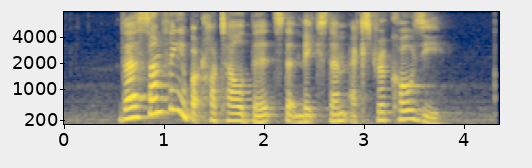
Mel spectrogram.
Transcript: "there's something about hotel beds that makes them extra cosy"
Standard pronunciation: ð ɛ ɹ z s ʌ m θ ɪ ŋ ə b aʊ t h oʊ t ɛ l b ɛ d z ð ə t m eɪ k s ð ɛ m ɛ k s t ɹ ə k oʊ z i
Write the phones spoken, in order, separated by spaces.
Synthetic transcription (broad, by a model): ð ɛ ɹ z s ʌ m θ ɪ ŋ ə b aʊ t h oʊ t ɛ l b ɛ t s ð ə t m eɪ k s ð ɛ m ɛ k s t ɹ ə k oʊ z i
